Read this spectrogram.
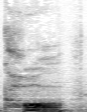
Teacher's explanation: Chữ K mình bật cổ ra.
